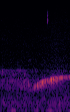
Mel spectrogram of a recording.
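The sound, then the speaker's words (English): A police siren wails, a single steady tone sliding gently upward, faint and alone against a low background hum with no one speaking. “Hear those sirens?”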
